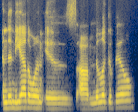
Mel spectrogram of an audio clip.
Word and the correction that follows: Milledgeville: I don't even know if I'm pronouncing that correct. – Milledgeville, yeah.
